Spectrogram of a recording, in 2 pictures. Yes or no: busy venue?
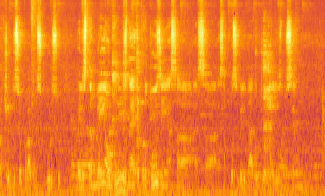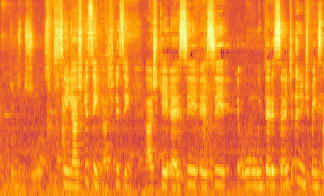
yes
